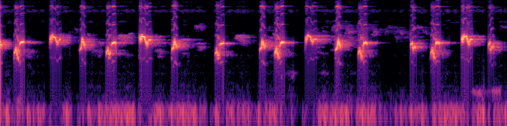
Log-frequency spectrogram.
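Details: Bubbly, rolling phrases from a prolific yellow-vented bulbul, sung as a lure so other bulbuls answer; notes tumble in rapid pairs with short gaps, a light low hum flickering behind.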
